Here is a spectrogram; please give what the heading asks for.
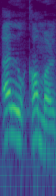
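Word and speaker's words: القمر: However, when I say al-qamar, the Arabic word for moon, can you hear the lam? Yes. This is exactly what the letters that are solar and lunar are. Okay, there's nothing to do with the sun and moon, but it's just that the Arabic word for ash-shams, the lam is silent, and the Arabic word for al-qamar, the lam is not silent.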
